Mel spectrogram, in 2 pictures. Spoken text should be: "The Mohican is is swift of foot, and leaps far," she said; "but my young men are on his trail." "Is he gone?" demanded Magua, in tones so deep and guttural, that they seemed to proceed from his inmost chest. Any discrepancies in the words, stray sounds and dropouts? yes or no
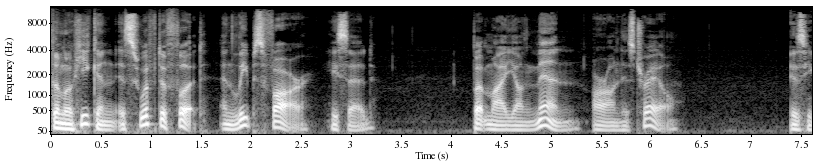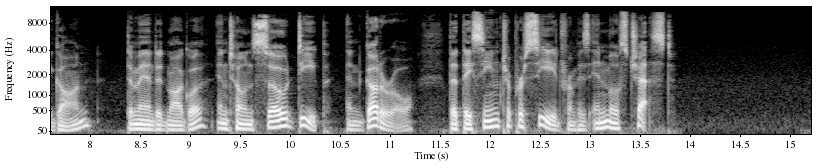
yes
